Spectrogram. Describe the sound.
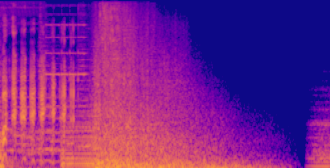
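A bomb explodes with a loud, deep roaring burst after a rapid run of ticking pulses. The blast rumbles and slowly fades over about three seconds before dropping to brief silence.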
